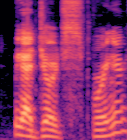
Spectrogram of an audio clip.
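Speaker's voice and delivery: normal talking voice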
